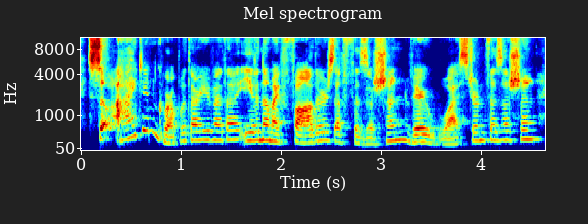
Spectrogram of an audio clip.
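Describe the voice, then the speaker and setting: A woman in her fifties who grew up in Chicago, a guest neurologist telling her story in an earnest podcast interview, quick to laugh. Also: medium pitch, big pitch swings. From United States (Chicago). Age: 50s.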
